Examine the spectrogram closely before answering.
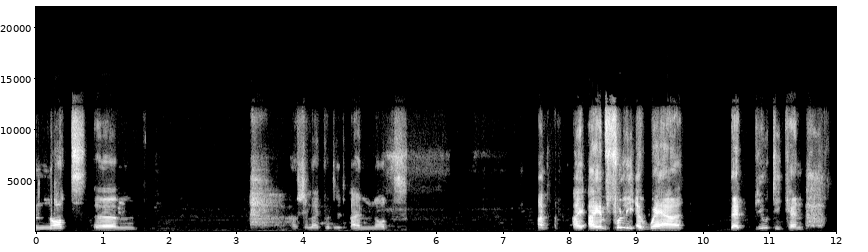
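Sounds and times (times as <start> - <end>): man speaking: 0.0 - 1.5, 3.8 - 5.6, 7.6 - 9.8, 10.4 - 11.9.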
